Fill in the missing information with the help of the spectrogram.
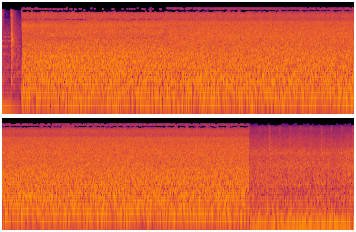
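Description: Waterfall rushing steadily as water pours over rock ledges into a pool. Near the end it cuts to a softer hiss with a deep rumble.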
